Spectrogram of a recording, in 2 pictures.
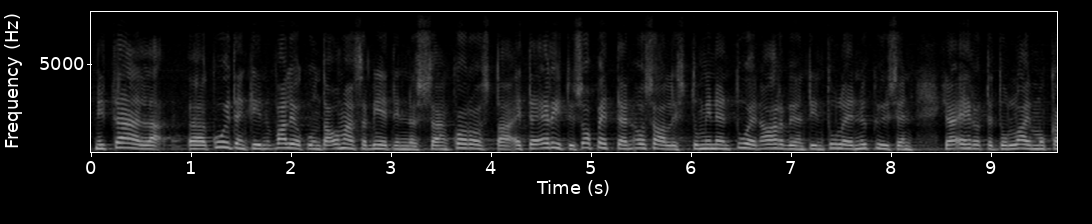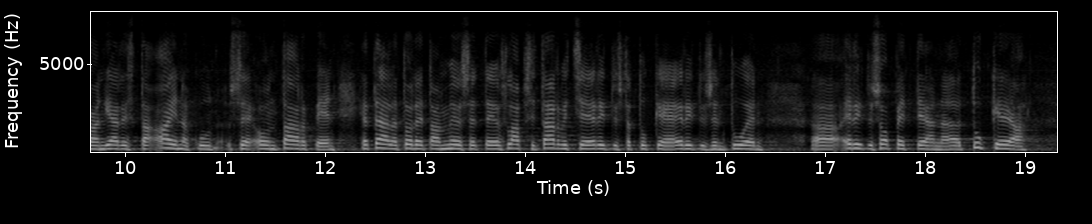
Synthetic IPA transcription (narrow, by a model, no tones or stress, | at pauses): nit̪æːlːæ | kuit̪eŋkinʋɑliokunt̪ɑomɑsːɑmiet̪inːøsːæːŋkorost̪ɑːʔet̪ːæerit̪yisopet̪ːɑjɑnosɑlːist̪uminent̪uenɑrʋioint̪int̪uleːnykyisen | jɑehdot̪et̪ullɑimːukɑːnjærjest̪æ̰ːʔɑinɑkunseʔont̪ɑrpeːn | jɑt̪æːlːæt̪odet̪ɑːmmyøset̪ːæjoslɑpsit̪ɑrʋit̪seːerit̪yist̪æt̪ukeɑerit̪yisent̪uen | erit̪ysopet̪ːɑjɑnt̪ukeɑ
